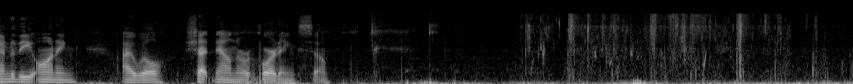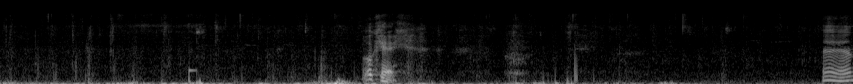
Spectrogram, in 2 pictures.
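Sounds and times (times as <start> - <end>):
speech: 0.0 - 3.4, 12.2 - 12.7, 16.8 - 17.0
footsteps wading through water: 5.2 - 8.1.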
